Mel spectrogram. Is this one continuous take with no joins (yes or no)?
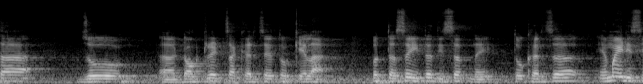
yes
